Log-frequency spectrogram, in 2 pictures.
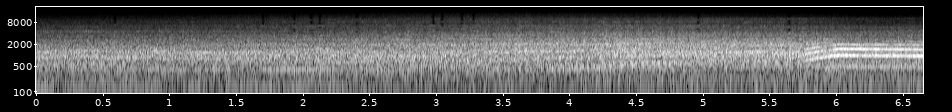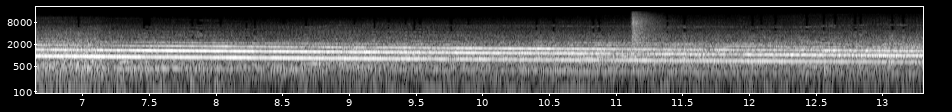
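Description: Heavy truck engines rumble as the trucks roll slowly past.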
